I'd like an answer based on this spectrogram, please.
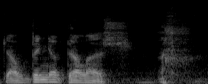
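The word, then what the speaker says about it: Geldingadalir: Geldingadalash. Or Dalish. Geldingadalish. That's it. Geldingadalish. It's not easy pronouncing Icelandic names.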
